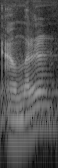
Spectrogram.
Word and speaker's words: Amr: Amr bin Malik al-Bakri, Bacanya bukan Umar ya, tapi Amr, karena setelah ro ada wawunya.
